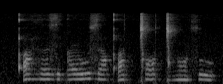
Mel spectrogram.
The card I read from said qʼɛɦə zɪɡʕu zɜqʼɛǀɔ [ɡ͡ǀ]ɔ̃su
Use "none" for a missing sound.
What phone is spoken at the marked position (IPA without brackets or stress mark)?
ɡ͡ǀ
